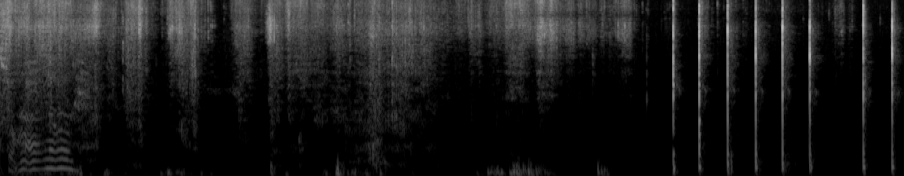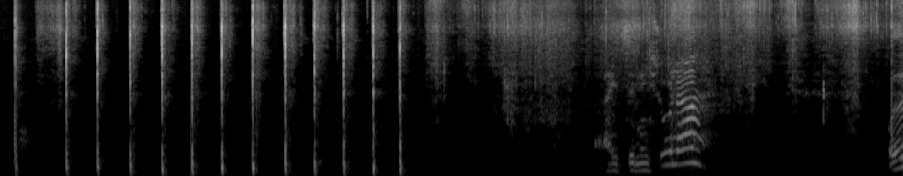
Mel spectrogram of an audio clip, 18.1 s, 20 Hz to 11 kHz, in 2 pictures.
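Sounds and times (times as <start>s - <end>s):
tent stake hammered into ground: 6.7s - 13.2s.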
